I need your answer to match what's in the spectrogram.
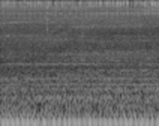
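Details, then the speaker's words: Truck after replacing warped idle air control valve and cleaning throttle body for rough idle and stalling: low steady even idle, no hunting or stumble; smooth normal idle. "there you go as you can see she's purring hopefully this holds up"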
